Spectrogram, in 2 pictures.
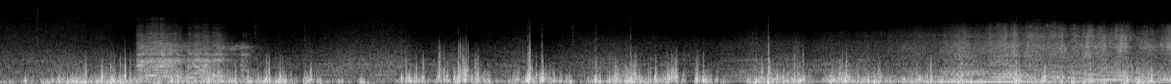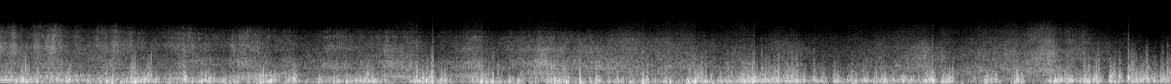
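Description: A propeller plane's engine drones as the plane approaches and lands.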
